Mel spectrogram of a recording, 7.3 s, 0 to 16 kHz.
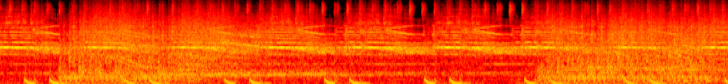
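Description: In the video game GoldenEye 007, bursts of gunfire, rapid percussive shots in quick runs, sit over a constant loud layer of game music and engine-like drone.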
